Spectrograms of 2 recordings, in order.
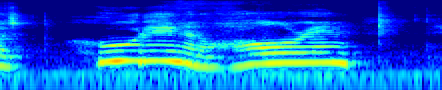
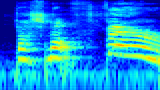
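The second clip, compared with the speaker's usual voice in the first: loud, high angry protest; yelled; 9 semitones higher, 7 dB louder, slower than usual. Acted. Mayor dragged away, loud high angry yell. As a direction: yell the unfairness. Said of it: "Mayor Hubble yelled at".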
